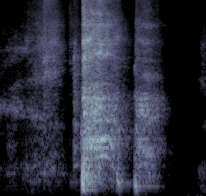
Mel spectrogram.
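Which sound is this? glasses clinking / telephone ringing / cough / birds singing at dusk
cough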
